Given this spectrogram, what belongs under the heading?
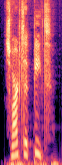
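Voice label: "Zwarte Piet", Dutch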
